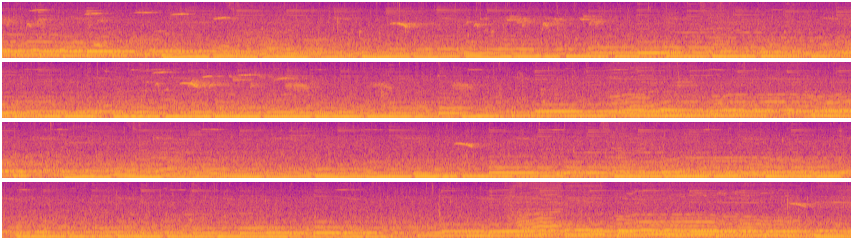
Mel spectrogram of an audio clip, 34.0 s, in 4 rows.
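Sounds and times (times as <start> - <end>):
gentle relaxing melody: 0.0 - 33.9.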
